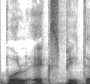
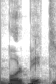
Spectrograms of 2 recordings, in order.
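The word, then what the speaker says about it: Ball x Pit: או בול אקס פיט, איך שכותבים אותו, אבל הוגים את זה בול פיט. – The X is silent.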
